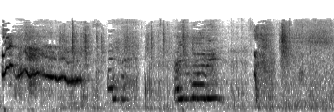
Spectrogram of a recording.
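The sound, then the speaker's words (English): A French bulldog and a young pug puppy whimpering: several high, wavering whines that slide up and down in pitch, broken by short gaps and a few sharper yips, fairly loud. “It's a French bulldog and a pug puppy.”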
